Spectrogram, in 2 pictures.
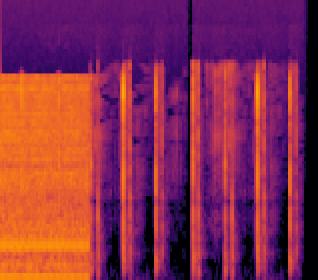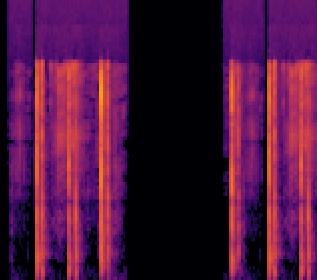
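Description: Footsteps tap on a hard floor at an even pace.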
